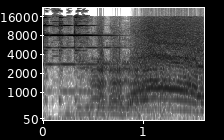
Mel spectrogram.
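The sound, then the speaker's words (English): A loud, bright bell rings, its metallic tone ringing out and sustaining steadily to the end, with some muffled voices or commotion underneath at first. “Ring that bell.”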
